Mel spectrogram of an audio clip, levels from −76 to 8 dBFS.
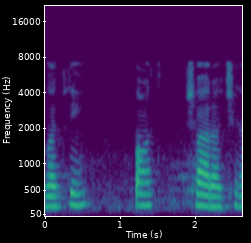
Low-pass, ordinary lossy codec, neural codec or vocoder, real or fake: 7.2 kHz; none; vocoder, 22.05 kHz, 80 mel bands, HiFi-GAN; fake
